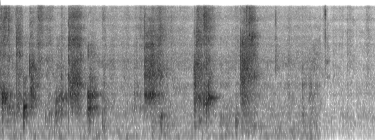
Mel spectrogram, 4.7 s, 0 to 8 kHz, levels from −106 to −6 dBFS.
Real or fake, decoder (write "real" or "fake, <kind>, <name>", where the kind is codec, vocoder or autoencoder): fake, codec, HILCodec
